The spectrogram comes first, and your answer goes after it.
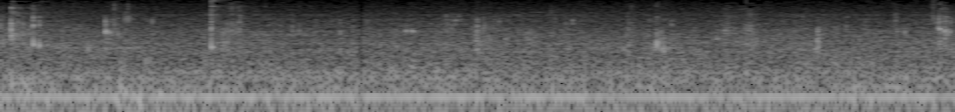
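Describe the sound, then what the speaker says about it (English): Soft, quiet chewing of a mouthful of cauliflower rice from a sushi bowl, small moist squishes and bites close to the mic over a low steady hum. "Let's taste the cauliflower rice."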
